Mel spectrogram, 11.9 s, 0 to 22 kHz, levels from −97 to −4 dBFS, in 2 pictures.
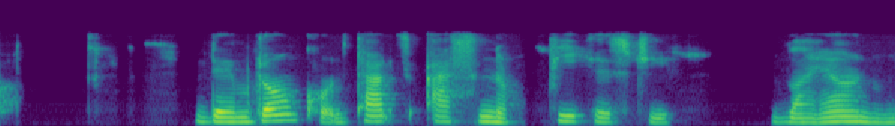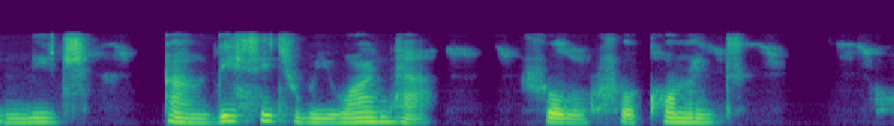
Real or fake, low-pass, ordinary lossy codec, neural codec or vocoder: fake; 7.2 kHz; none; autoencoder, 22.05 kHz, a latent of 192 numbers a frame, VITS, trained on one speaker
